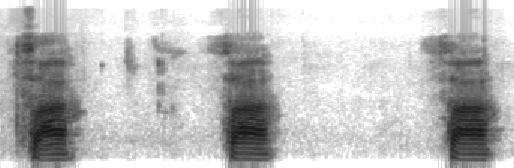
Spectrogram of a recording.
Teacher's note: ছালে হরফটা ভুল পড়ছি শক্ত হয়েছে ছানা এটা নরম করে পড়বো ছা জিহ্বার আগার থেকে হবে জিহ্বার আগা সামনের উপরের দাঁতের আগার সঙ্গে লাগাইয়া ছা সা বা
